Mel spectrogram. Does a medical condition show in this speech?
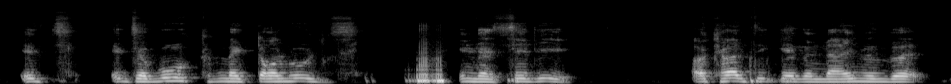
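Yes: cerebral palsy; talks slowly.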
